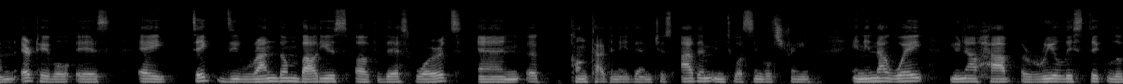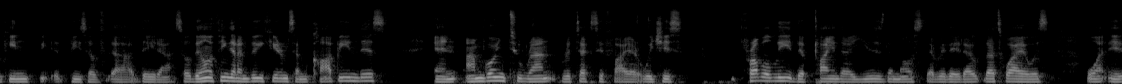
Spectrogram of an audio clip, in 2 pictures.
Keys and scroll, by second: 8.2 Escape, 14.2 super+c, 16.5 super+/, 16.9 r, 17.8 super+/, 18.1-19.5 typing, 19.5 Return.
